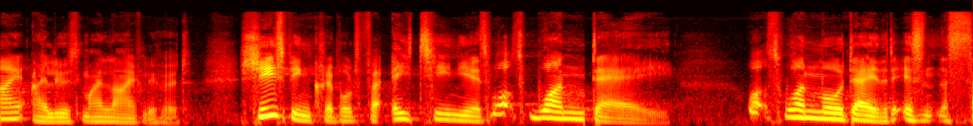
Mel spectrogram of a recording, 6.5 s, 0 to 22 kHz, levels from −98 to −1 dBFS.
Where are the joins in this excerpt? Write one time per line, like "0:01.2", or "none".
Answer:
0:03.9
